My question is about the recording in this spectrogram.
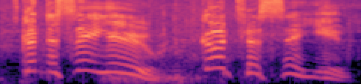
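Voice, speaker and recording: Eccentric old-fashioned balloon pilot for a game, gushing oily courtesy, pitch swooping all over. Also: male voice, wildly swooping pitch, normal speed, slight background noise, full character voice. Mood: effusively polite. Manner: oily, effusive politeness, repeating courtesies. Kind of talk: theatrical game character acting. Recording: loud music over the voice.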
